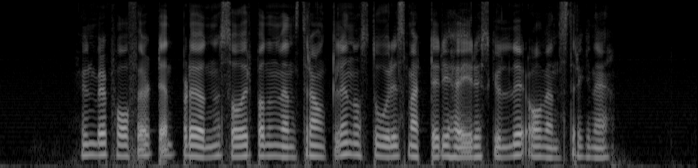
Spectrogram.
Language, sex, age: Norwegian, male, 28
